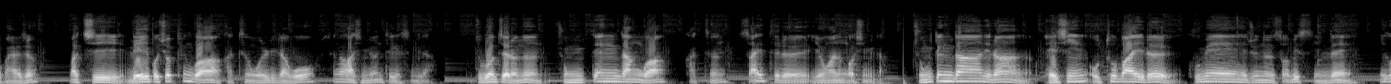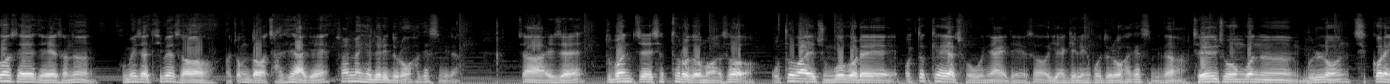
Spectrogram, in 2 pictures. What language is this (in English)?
Korean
